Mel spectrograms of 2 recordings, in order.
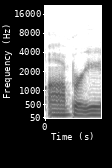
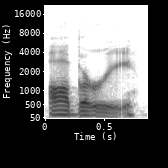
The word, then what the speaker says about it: Aubrey: Yeah, the Aubrey thing too was weird because they like the name Aubrey is two syllables and it was like Aubrey. Yeah, it said it like three syllables.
